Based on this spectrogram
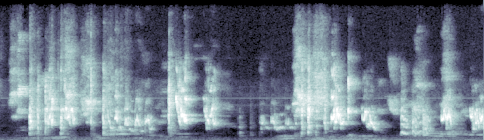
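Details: Happy pet budgies singing indoors, two bursts of rapid buzzy, chirping warble split by a short silent pause, with a faint low hum.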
